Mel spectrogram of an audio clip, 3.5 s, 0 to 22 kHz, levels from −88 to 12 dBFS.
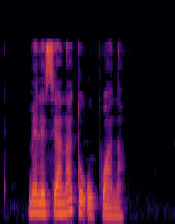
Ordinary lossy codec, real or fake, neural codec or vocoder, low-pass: AAC, 48 kbps; real; none; 10.8 kHz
